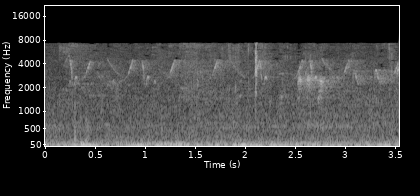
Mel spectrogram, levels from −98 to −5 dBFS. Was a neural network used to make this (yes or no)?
no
